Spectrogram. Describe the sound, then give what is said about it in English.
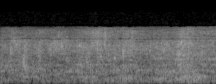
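Hands rinsed under running water: a steady, hissing flow with faint splashing. Quiet and continuous, with no voices. “I'm going to rinse my hands off”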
